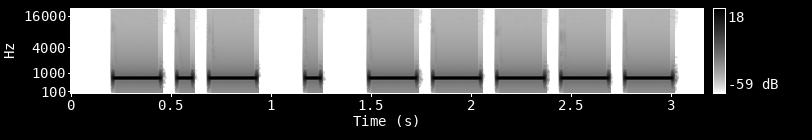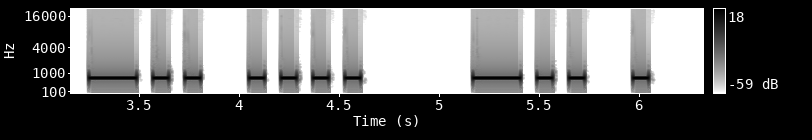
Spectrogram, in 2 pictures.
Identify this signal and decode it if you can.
Morse code, heard as a keyed tone, about 16 wpm, 700 Hz. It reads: KE0DH DE
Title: USA Callsign DE Callsign - 5 Characters - 15wpm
